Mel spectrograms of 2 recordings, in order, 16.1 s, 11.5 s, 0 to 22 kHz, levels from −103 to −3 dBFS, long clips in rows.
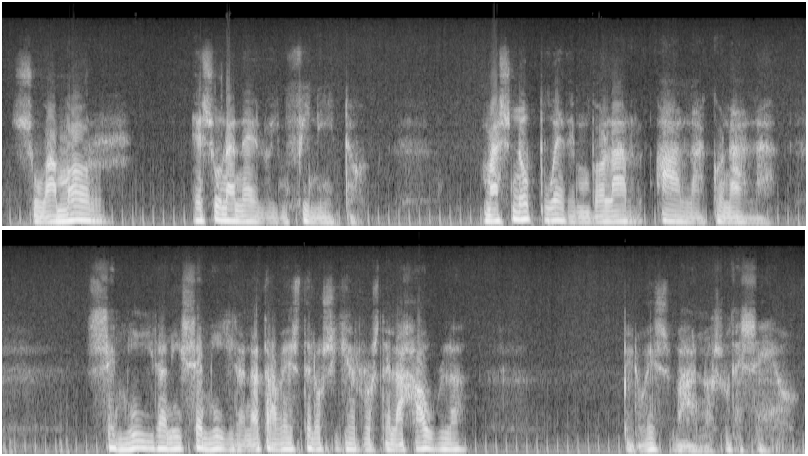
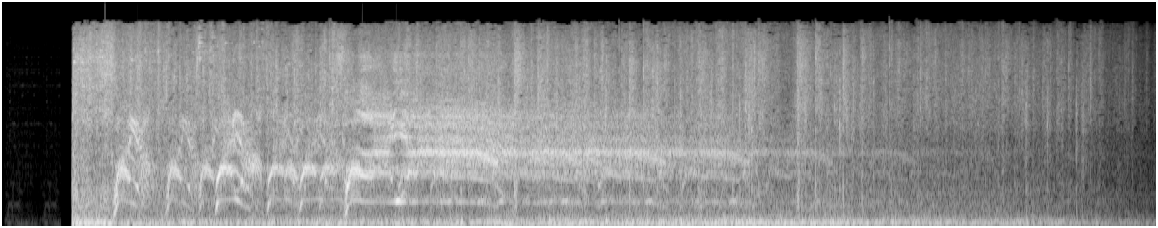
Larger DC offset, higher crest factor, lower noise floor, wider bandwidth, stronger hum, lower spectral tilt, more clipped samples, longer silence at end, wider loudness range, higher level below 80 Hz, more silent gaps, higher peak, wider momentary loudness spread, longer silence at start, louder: neither; about the same, 16 dB vs 16 dB; second, -37 dBFS vs -77 dBFS; second, 11.5 kHz vs 15.5 kHz; neither; first, -6.5 dB/octave vs -1.5 dB/octave; neither; second, 0 s vs 0.55 s; second, 5 LU vs 13 LU; second, -36 dBFS vs -28 dBFS; neither; about the same, 0 dBFS vs 0 dBFS; first, 23 LU vs 19 LU; second, 0.05 s vs 0.7 s; second, -16 LUFS vs -13 LUFS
